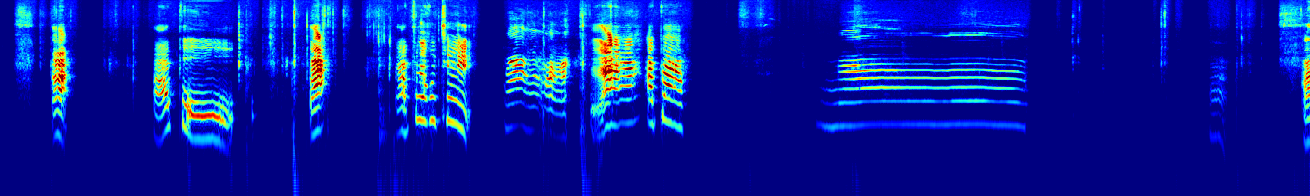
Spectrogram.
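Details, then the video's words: Youngest house cat Kkomaengi, a female cheese-coloured cat about two years old, filmed indoors at night, gives several short rising-falling meows among human speech, then a long steady tonal hum from a person. "고양이 꼬맹이 울음소리 The youngest cat in my family's house cries"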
